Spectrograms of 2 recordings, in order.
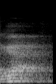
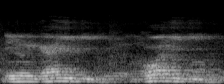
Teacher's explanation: Karena makhrajnya tenggorokan paling atas dan sifatnya isti'la. Gha. Isti'la itu yang ada nada o ya.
